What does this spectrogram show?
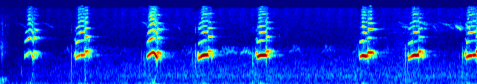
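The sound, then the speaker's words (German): A toucan calling: eight short, raspy, nasal yelps in an uneven rhythm, fairly loud against a faint background hum, with no voices. “Es ist ein Tukan.”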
